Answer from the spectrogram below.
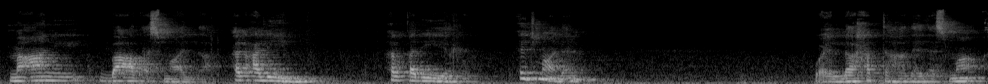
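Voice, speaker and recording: A man's voice: mid-range voice, slight background noise. Man lecturing in a very echoey hall. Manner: deliberate, halting, asks and answers own questions; swings between raised emphatic and hushed tones. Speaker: cleric teaching Quran exegesis. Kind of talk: religious lecture.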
